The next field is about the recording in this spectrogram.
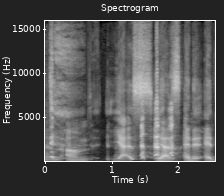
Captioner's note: laughing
